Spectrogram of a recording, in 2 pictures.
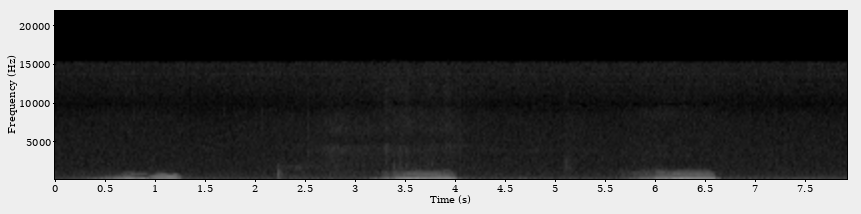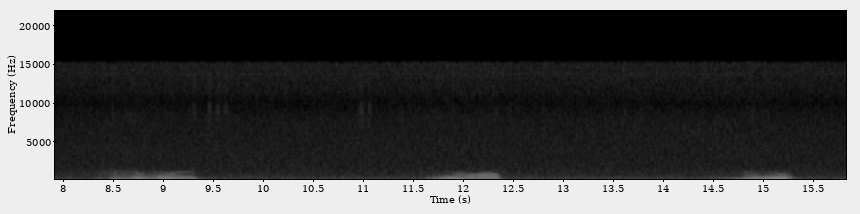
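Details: Sleeping cat lying in front of a heater on a cold winter night: six soft, tonal snores, one on each inhalation, about 22 breaths a minute, over a faint steady hum.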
